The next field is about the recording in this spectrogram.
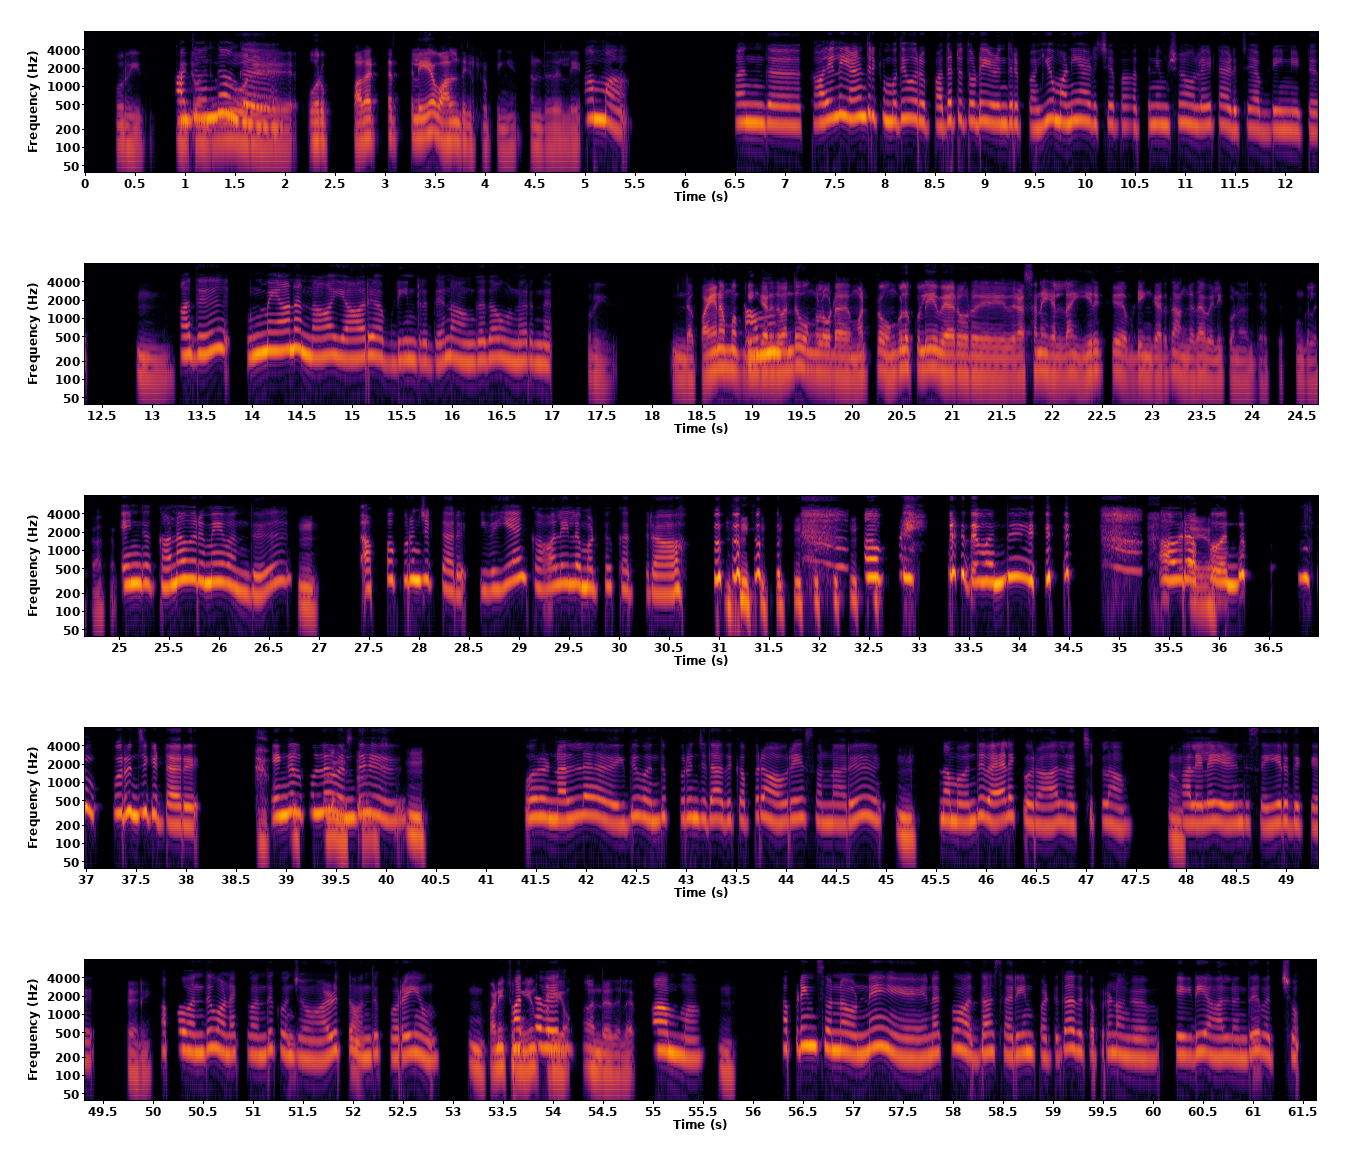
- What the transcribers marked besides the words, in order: other background noise; laugh; laughing while speaking: "அப்படின்றது வந்து. அவர் அப்ப வந்து புரிஞ்சுகிட்டாரு"; inhale; laughing while speaking: "குருக் சொல்லுங்க, சொல்லுங்க. ம்"
- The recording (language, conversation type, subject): Tamil, podcast, பயணத்தில் நீங்கள் கற்றுக்கொண்ட முக்கியமான பாடம் என்ன?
